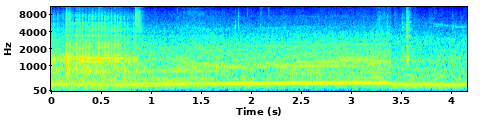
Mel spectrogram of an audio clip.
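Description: A racing car engine in the video game Assetto Corsa holds a steady, whining drone with a gradually rising pitch, then drops briefly near the end as it shifts, close and continuous.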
